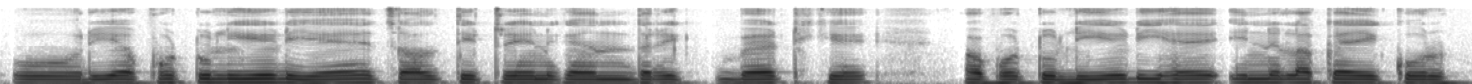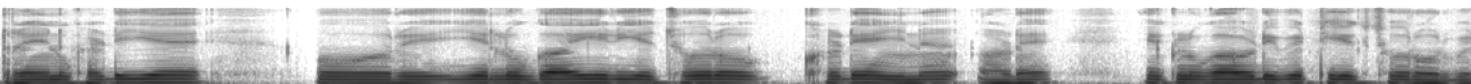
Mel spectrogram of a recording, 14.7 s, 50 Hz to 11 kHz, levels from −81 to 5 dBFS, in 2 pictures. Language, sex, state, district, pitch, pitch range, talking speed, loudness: Marwari, male, Rajasthan, Churu, 130 Hz, 125-130 Hz, 165 wpm, -13 LUFS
